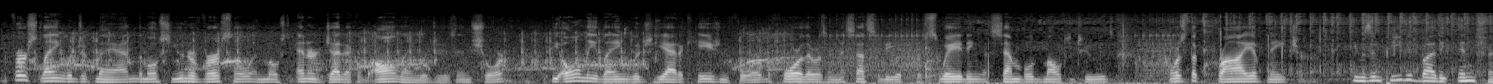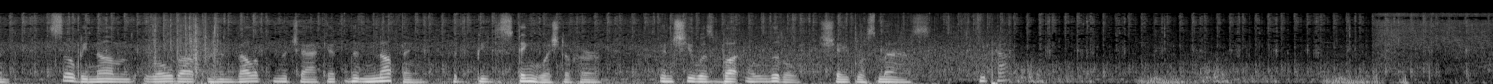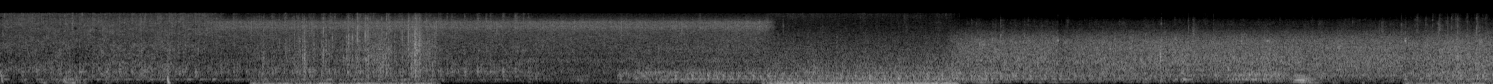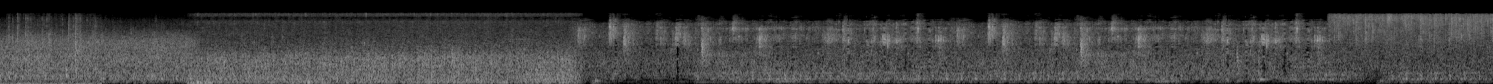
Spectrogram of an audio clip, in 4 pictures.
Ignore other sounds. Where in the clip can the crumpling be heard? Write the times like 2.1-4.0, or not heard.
16.3-17.2, 32.4-34.2, 43.9-45.9.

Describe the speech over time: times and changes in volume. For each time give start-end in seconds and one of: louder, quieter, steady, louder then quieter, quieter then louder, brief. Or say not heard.
0.0-25.1 steady.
